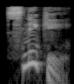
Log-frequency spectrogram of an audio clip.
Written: sneaky

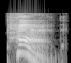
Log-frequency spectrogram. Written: pad

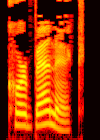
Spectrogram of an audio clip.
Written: Corbenic

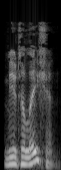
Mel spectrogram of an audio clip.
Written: mutilation

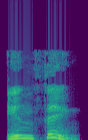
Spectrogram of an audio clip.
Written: in-thing

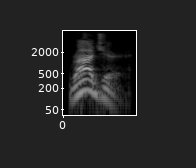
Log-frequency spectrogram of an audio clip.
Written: roger

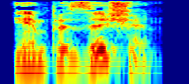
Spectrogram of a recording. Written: imposition

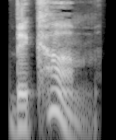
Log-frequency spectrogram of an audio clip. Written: become

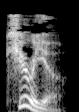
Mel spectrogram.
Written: curio

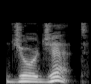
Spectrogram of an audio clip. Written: georgette

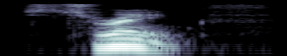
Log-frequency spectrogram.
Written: strength

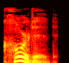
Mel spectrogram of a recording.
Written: corded

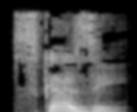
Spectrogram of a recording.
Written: scuzzy

